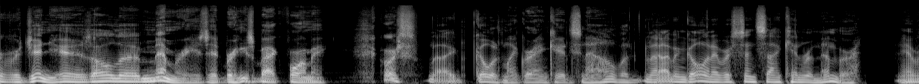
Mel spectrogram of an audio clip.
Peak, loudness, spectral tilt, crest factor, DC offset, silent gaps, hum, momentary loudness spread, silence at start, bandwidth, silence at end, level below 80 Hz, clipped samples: 0 dBFS; -18 LUFS; -6 dB/octave; 16 dB; under 0.1%; none; none; 11 LU; 0 s; 17 kHz; 0 s; -40 dBFS; under 0.1%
